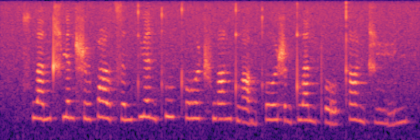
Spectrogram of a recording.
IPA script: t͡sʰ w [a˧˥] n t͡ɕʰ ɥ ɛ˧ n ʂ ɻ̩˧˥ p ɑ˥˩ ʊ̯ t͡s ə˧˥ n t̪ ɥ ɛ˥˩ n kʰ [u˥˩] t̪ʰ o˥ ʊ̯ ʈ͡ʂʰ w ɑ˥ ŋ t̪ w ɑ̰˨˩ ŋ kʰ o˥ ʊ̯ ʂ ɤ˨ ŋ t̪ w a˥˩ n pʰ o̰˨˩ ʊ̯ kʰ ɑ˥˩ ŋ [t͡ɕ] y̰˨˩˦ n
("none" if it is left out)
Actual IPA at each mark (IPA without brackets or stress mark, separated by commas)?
a˧˥, u˥, t͡ɕ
